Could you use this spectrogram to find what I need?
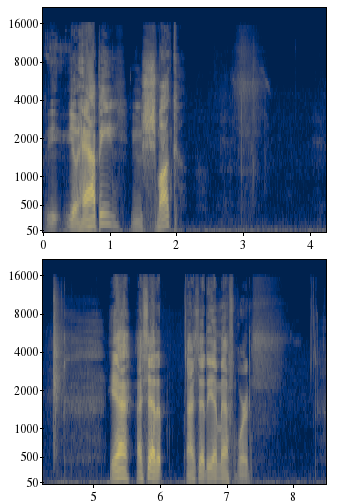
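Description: A middle-aged man talks with animation into a headset microphone, close up.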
